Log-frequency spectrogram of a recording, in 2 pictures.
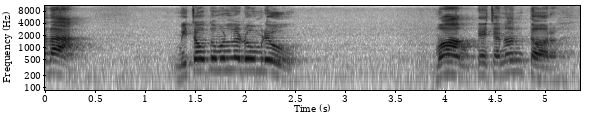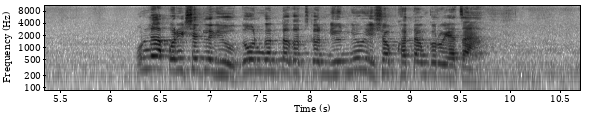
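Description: A man speaks clearly and steadily, close by.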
